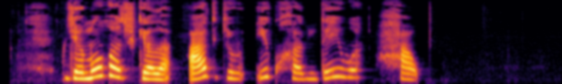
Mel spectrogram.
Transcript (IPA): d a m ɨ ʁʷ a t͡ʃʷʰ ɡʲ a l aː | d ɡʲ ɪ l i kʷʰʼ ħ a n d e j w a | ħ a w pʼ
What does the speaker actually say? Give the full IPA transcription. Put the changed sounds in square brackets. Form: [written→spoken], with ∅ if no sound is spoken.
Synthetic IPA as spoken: [d→d͡ʒ] a m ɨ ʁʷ a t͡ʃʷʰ ɡʲ a l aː | d ɡʲ ɪ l i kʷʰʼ [ħ→χ] a n d e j w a | ħ a w pʼ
